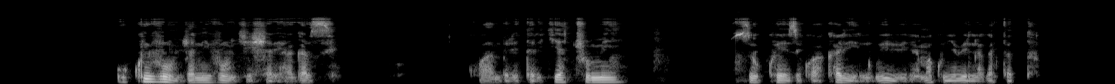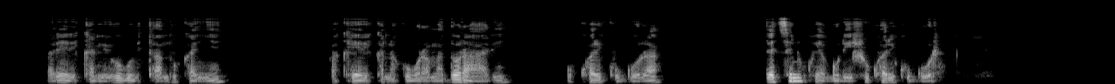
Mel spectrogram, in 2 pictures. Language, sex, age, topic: Kinyarwanda, male, 36-49, finance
